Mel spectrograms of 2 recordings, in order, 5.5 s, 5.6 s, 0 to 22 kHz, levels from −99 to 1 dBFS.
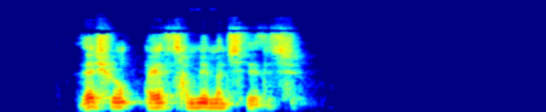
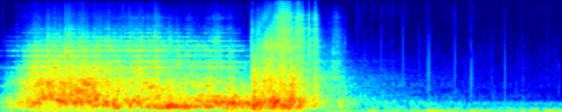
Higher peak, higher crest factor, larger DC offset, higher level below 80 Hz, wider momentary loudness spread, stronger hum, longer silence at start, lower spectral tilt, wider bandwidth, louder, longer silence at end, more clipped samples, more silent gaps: about the same, -2 dBFS vs -4 dBFS; about the same, 20 dB vs 16 dB; neither; second, -70 dBFS vs -44 dBFS; about the same, 7 LU vs 6 LU; neither; first, 0.8 s vs 0.05 s; second, -4 dB/octave vs -6 dB/octave; second, 9.4 kHz vs over 20 kHz; about the same, -20 LUFS vs -18 LUFS; first, 2.5 s vs 1.25 s; neither; neither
